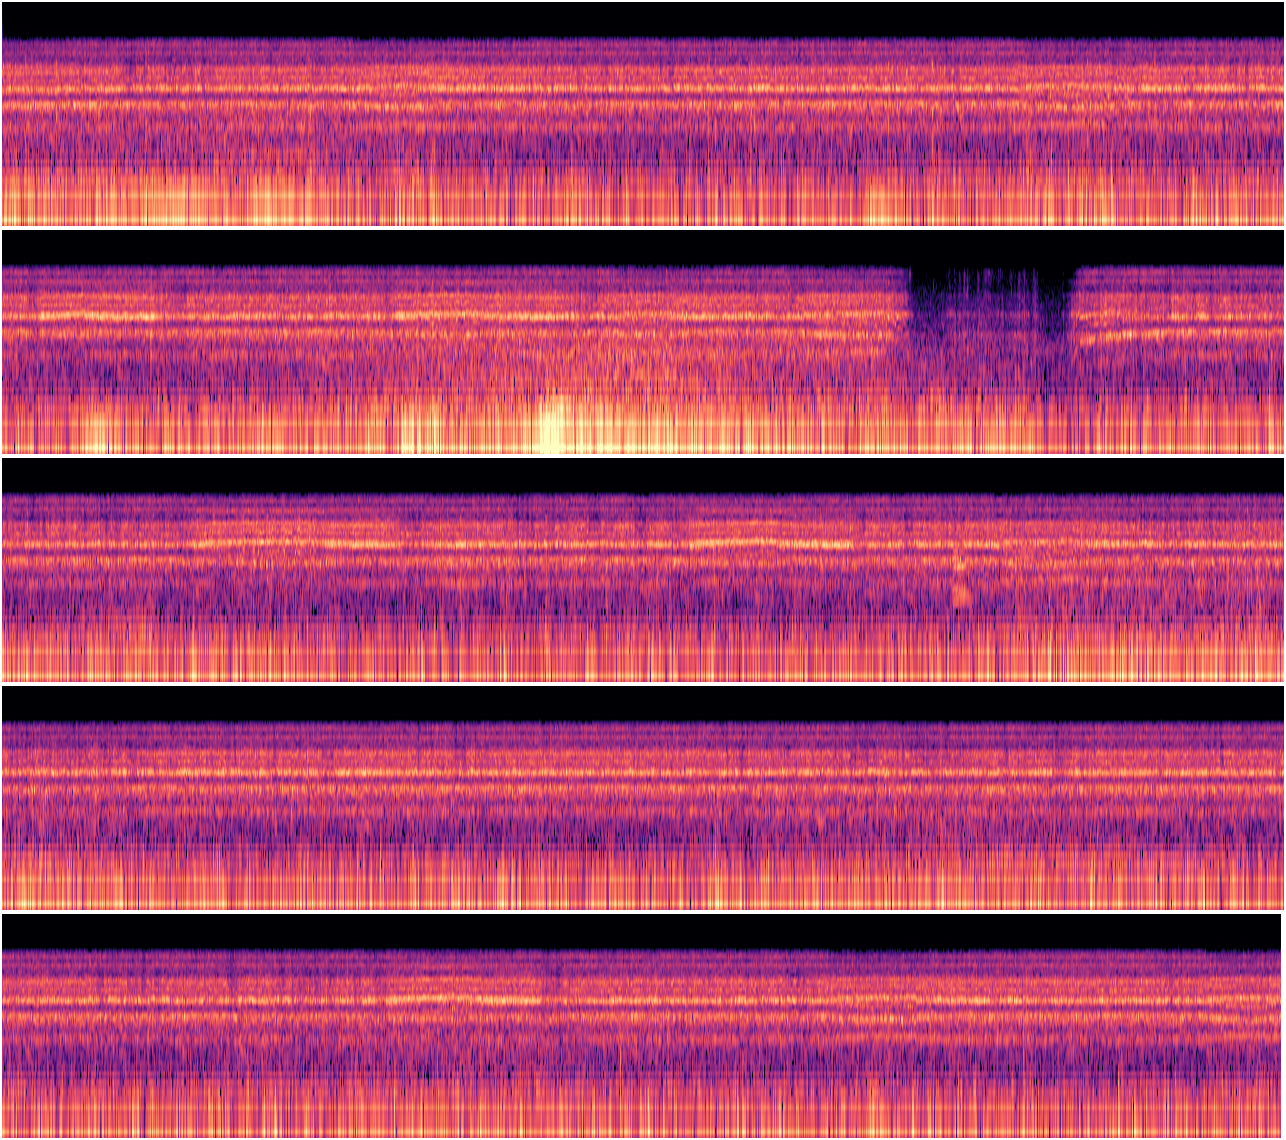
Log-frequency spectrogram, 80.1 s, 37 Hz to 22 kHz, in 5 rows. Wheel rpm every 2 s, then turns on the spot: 160, 160, 160, 160, 160, 160, 160, 160, 160, 160, 160, 160, 160, 120, 40, 150, 160, 160, 160, 160, 160, 160, 160, 160, 160, 160, 160, 160, 160, 160, 160, 160, 160, 160, 160, 160, 160, 160, 160, 160.
none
